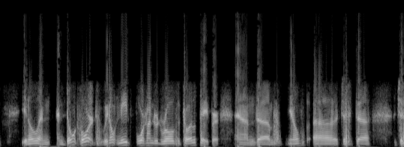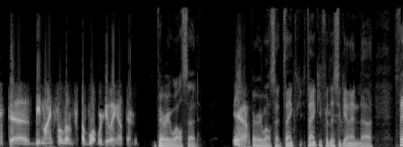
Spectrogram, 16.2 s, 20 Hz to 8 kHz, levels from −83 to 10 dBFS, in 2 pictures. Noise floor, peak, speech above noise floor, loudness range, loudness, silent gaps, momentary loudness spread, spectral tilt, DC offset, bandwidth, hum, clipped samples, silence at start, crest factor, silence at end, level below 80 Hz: -72 dBFS; -2 dBFS; 51 dB; 3 LU; -21 LUFS; none; 8 LU; -7 dB/octave; under 0.1%; 8 kHz; none; under 0.1%; 0.2 s; 18 dB; 0 s; -46 dBFS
